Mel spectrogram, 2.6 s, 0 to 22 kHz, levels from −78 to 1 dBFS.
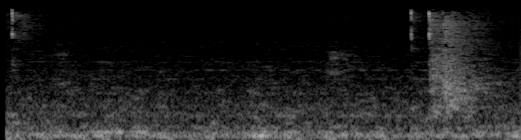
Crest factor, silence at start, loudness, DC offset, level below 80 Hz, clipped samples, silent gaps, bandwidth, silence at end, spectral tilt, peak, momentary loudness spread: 28 dB; 0.05 s; -35 LUFS; under 0.1%; -50 dBFS; under 0.1%; none; 16.5 kHz; 0 s; -4 dB/octave; -8 dBFS; 10 LU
